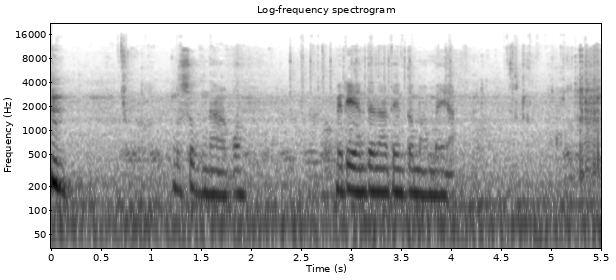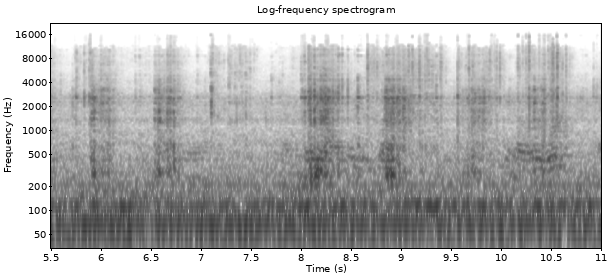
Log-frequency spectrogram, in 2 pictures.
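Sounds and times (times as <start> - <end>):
steady low hum: 0.0 - 11.0
chewing crispy food: 4.1 - 11.0.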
